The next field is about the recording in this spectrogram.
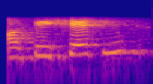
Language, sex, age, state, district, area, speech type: Sindhi, female, 30-45, Madhya Pradesh, Katni, urban, conversation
